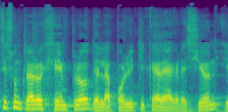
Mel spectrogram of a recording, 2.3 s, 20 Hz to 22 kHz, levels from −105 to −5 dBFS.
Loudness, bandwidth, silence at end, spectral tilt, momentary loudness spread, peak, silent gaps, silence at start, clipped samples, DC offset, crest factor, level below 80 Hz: -14 LUFS; 18 kHz; 0 s; -7 dB/octave; 5 LU; 0 dBFS; none; 0 s; under 0.1%; under 0.1%; 14 dB; -40 dBFS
